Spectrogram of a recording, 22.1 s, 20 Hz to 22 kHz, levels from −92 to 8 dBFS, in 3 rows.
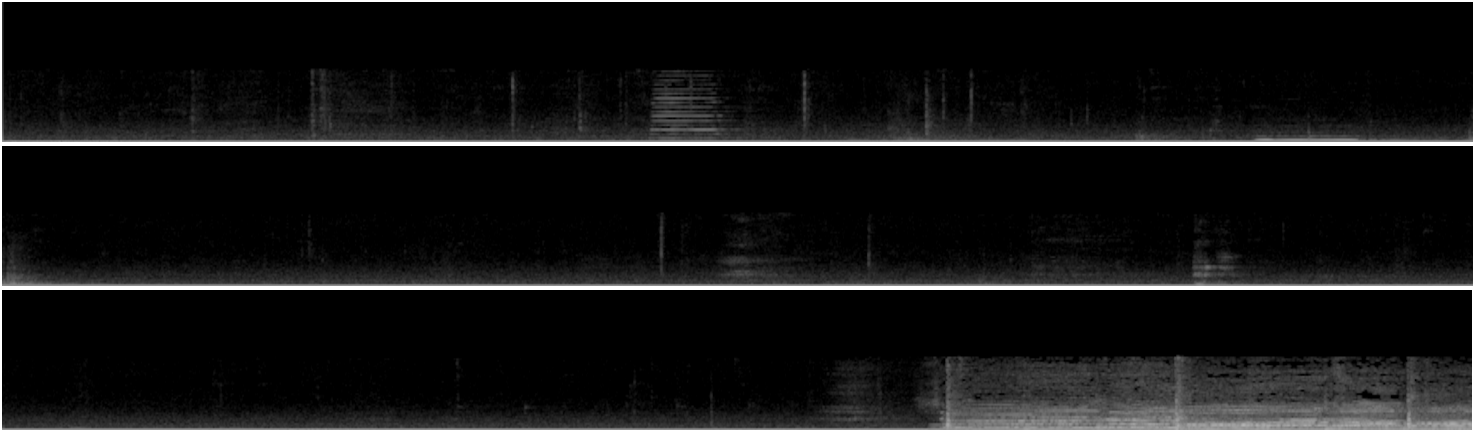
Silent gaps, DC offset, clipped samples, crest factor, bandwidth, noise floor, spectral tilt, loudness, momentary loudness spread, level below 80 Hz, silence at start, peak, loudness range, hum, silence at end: none; 5%; under 0.1%; 24 dB; 11.5 kHz; -59 dBFS; -5.5 dB/octave; -35 LUFS; 28 LU; -56 dBFS; 0 s; -16 dBFS; 24 LU; none; 0 s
